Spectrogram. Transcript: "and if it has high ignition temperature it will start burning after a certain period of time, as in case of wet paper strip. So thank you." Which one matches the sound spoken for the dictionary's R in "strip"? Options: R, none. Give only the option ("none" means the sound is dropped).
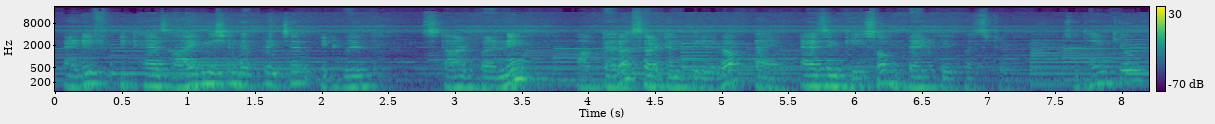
none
